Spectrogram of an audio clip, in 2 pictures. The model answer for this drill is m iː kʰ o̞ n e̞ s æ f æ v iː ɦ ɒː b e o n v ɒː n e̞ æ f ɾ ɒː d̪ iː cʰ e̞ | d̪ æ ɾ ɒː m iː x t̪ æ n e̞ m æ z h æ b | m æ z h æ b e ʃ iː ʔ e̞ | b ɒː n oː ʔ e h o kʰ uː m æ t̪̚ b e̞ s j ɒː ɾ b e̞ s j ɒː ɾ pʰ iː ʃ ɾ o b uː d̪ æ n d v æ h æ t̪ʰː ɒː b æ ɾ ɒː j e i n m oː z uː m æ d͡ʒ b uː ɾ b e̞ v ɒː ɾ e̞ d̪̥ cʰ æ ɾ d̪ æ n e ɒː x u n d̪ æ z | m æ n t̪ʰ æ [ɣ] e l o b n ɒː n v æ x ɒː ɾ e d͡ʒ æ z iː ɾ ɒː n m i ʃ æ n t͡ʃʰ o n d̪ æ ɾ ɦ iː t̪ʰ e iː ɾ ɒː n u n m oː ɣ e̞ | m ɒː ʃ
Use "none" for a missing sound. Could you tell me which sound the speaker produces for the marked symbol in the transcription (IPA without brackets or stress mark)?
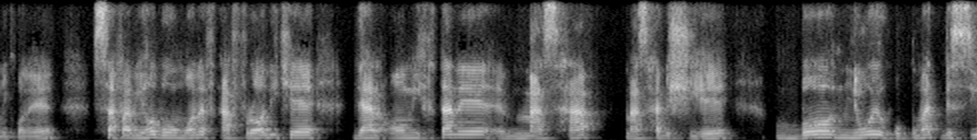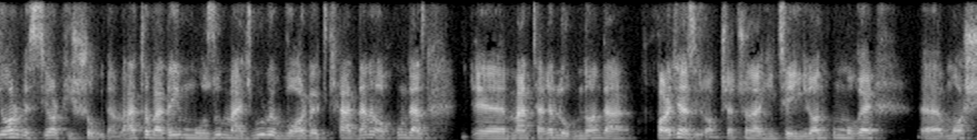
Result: ɣ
